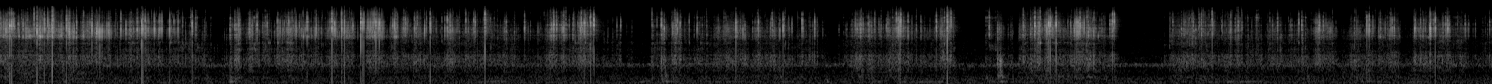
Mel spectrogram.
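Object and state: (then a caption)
Plastic beads stirred in a plastic bowl. Black plastic tweezers dig into and stir small hollow plastic Perler fuse beads in a red plastic bowl. The beads give a dense, bright rattling clatter with many quick clicks and a few brief pauses.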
